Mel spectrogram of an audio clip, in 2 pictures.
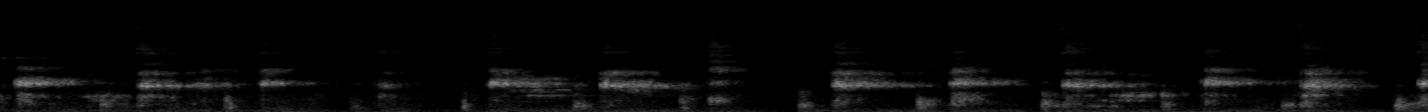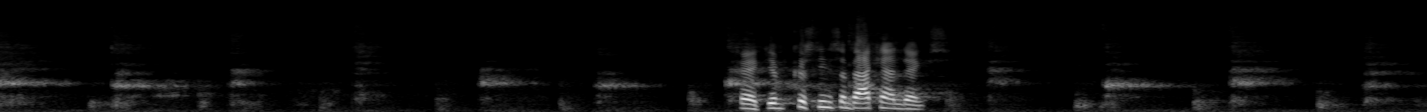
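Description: Paddles strike a plastic ball with sharp hollow pops in a large echoing hall.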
